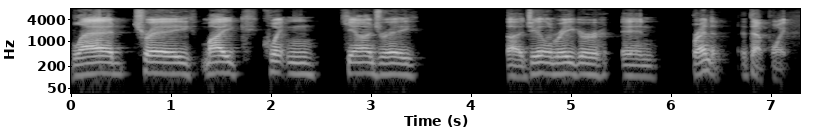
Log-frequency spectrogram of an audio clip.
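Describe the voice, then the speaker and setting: A man's voice: medium pitch, flat delivery, slow, a little mellow. A man hosting a casual sports talk show, reading out fan questions and chatting about them.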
